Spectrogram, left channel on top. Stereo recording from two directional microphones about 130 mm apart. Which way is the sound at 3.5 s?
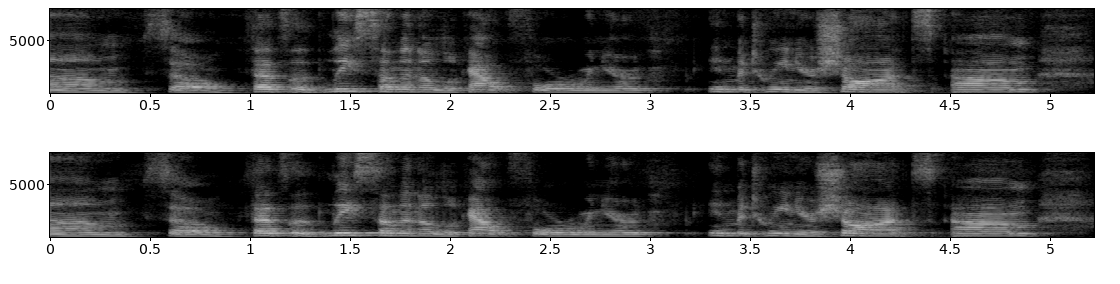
25° left (ahead or behind).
